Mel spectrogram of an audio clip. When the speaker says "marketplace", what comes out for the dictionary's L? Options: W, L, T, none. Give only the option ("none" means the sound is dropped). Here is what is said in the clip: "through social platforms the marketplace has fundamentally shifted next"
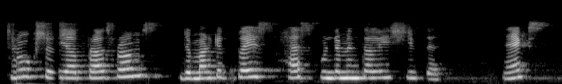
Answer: L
